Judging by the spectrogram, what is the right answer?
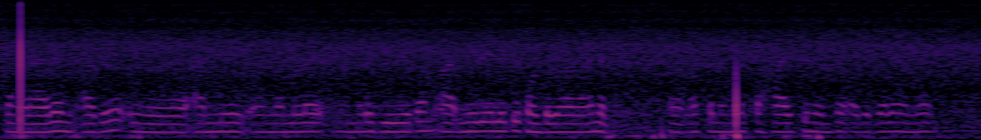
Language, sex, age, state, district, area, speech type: Malayalam, female, 30-45, Kerala, Kottayam, rural, spontaneous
